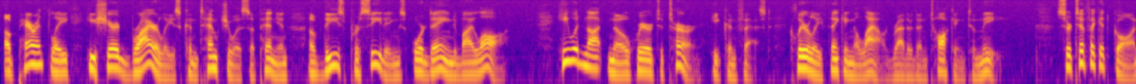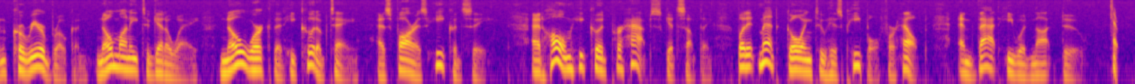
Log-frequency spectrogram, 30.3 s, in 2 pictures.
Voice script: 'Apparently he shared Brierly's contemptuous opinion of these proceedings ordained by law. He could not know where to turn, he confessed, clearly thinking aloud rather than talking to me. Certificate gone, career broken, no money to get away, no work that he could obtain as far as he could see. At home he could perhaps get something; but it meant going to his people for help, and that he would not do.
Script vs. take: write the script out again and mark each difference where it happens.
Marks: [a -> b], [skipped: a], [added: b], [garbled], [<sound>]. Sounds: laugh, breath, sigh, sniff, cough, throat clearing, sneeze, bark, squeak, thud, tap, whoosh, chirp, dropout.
'Apparently he shared Brierly's contemptuous opinion of these proceedings ordained by law. He [could -> would] not know where to turn, he confessed, clearly thinking aloud rather than talking to me. Certificate gone, career broken, no money to get away, no work that he could obtain as far as he could see. At home he could perhaps get something; but it meant going to his people for help, and that he would not do. [chirp]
